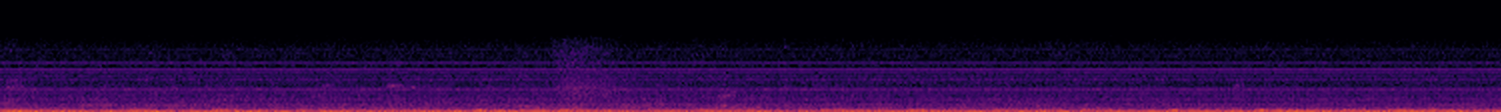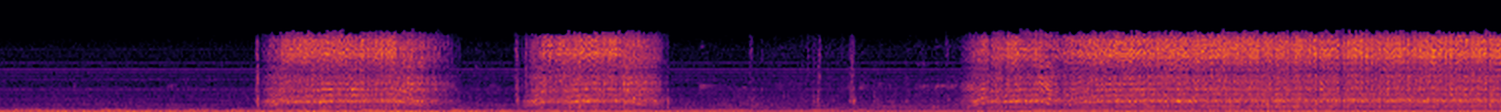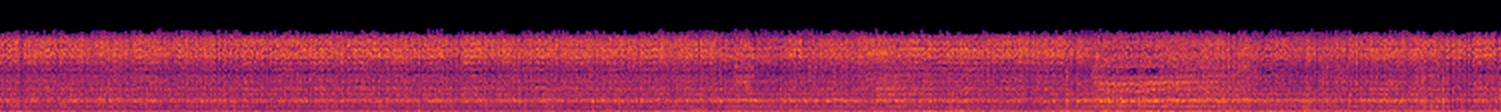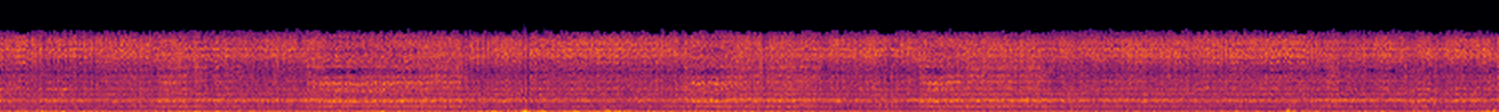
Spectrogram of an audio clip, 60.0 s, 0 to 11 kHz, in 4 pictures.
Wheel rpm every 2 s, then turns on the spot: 0, 0, 0, 0, 0, 0, 0, 0, 10, 90, 60, 0, 90, 150, 160, 160, 160, 160, 160, 160, 160, 160, 160, 160, 160, 160, 160, 160, 160, 160.
none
